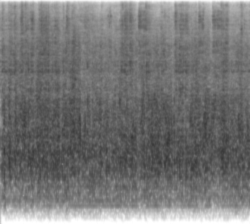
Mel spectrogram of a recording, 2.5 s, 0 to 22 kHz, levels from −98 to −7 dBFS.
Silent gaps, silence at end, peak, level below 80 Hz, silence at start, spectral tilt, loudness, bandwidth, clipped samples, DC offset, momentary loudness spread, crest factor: none; 0 s; -4 dBFS; under -90 dBFS; 0 s; 5.5 dB/octave; -18 LUFS; over 20 kHz; under 0.1%; under 0.1%; 2 LU; 16 dB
